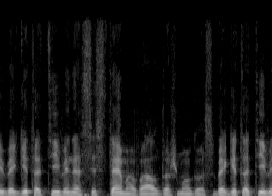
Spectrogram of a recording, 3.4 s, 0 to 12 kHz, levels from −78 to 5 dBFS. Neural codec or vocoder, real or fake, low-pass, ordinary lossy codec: none; real; 10.8 kHz; AAC, 64 kbps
